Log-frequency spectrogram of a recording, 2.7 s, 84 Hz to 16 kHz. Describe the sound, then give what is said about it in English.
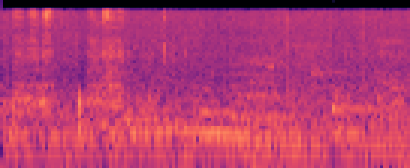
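Faint scratching of a little red Sharpie pen writing on a post-it note, soft, light strokes under a low background hiss. “So I'm going to write down 11:20 on my post-it note.”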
